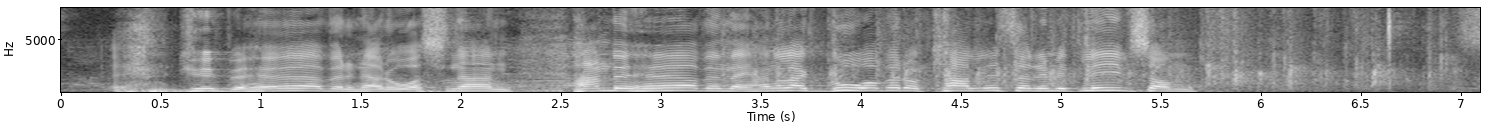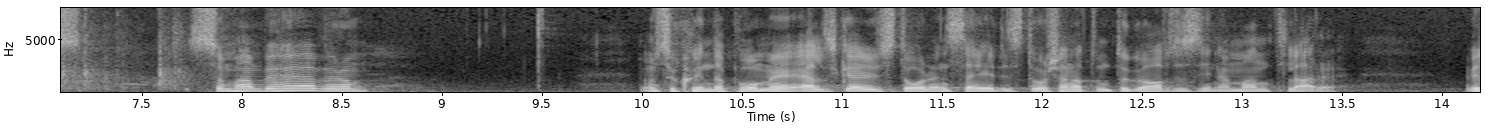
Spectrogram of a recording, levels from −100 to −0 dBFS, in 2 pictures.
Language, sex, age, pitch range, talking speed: Swedish, male, 30-49, 135-185 Hz, 185 wpm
